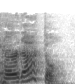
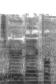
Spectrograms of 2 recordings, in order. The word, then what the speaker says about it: pterodactyl: A pterodactyl with a silent P.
